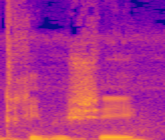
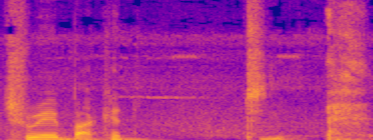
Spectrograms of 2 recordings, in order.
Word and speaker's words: Trebuchet: Aber ist es nicht ein Trebuchet? Ja. Ich hab gedacht, das heißt Trebucket. Ja, ich hab das Englische mal in meinem Kopf ausgesprochen, wegen dem Bucket.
